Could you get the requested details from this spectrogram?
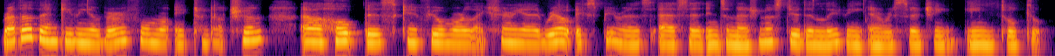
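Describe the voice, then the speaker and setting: A young adult graduate student from Taiwan gives a scripted presentation about her research journey, speaking steadily and earnestly at a moderate pace. Her soft, mellow, mid-range voice sounds thoughtful and reflective throughout.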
